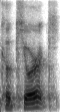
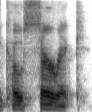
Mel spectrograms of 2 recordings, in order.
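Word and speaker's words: Kocurek: it um I had to look up the pronunciation cuz I was saying Co Kirk and it's actually Co szerik it's like a sir and Mike's blow me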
